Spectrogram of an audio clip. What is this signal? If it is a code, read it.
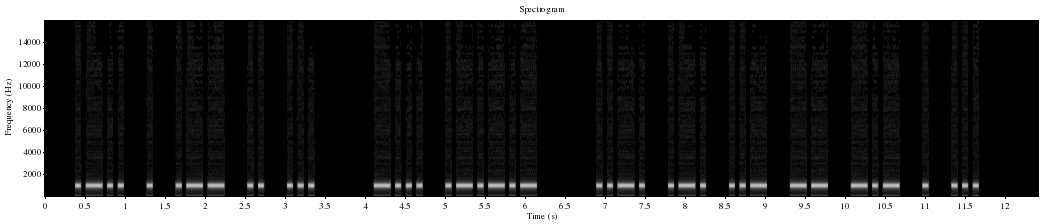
Morse code, heard as a keyed tone, about 18 wpm, spaced as for 15 wpm, 1000 Hz. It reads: LEWIS B. FRUMKES
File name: qotdfiles / 15wpm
